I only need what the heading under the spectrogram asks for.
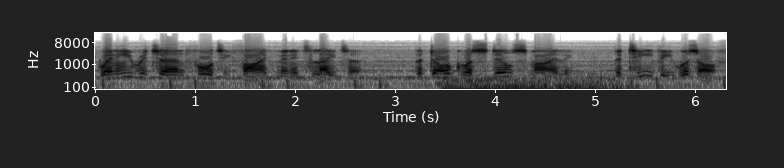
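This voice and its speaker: A man with a fairly deep voice delivers a scripted emergency warning in analog horror style. His delivery is solemn, measured in tone and ominous. The recording carries obvious background noise. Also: highs cut off. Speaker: narrator.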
